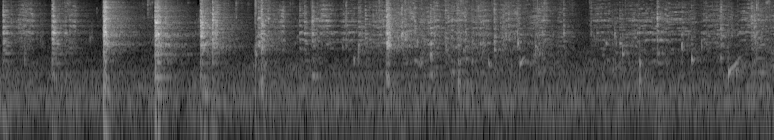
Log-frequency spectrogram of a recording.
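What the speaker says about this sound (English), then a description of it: "I'm gonna give that a little whisk just to get those eggs broken up" Three extra-large room-temperature eggs whisked briskly in a bowl, a run of quick clinking strokes that are loudest at first and then settle into softer, steady beating, close by with no talk.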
